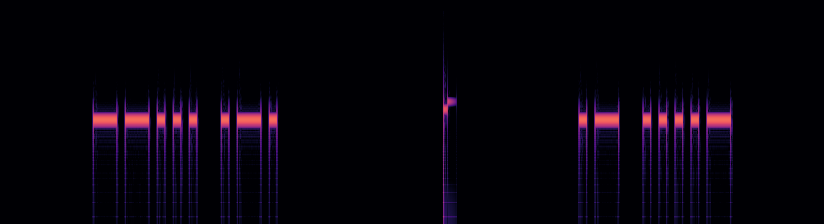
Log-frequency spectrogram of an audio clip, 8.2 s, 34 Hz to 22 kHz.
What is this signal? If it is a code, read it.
Morse code, heard as a keyed tone, about 16 wpm, 700 Hz. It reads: 7 R A 4
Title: Single-Letter Single-Number 15wpm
